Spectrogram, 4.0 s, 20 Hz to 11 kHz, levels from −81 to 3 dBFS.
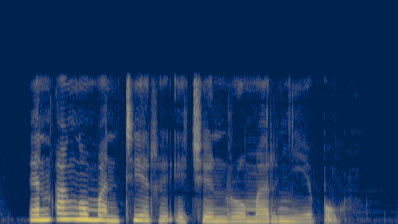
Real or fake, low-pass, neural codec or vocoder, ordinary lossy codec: real; 7.2 kHz; none; none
